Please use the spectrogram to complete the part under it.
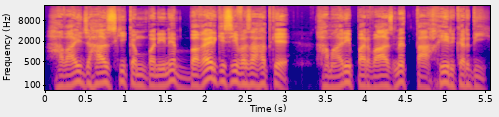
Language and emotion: Urdu, angry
